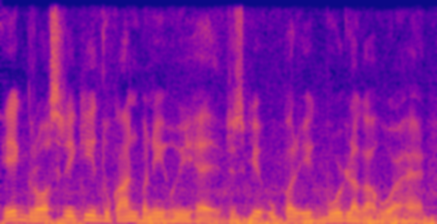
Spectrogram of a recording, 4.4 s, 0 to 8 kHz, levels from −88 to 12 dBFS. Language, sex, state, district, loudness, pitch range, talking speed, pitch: Hindi, male, Uttar Pradesh, Lalitpur, -15 LUFS, 120-140 Hz, 190 wpm, 130 Hz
